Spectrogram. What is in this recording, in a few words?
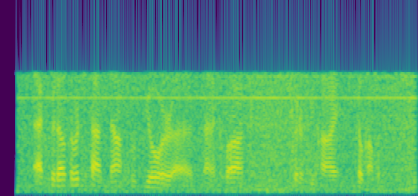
122 925MHz, scanner radio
